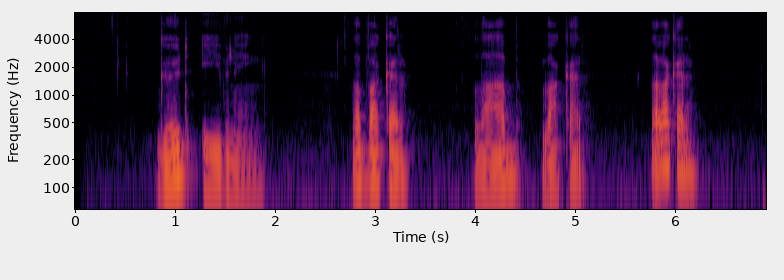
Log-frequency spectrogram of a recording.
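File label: Good evening, Latvian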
